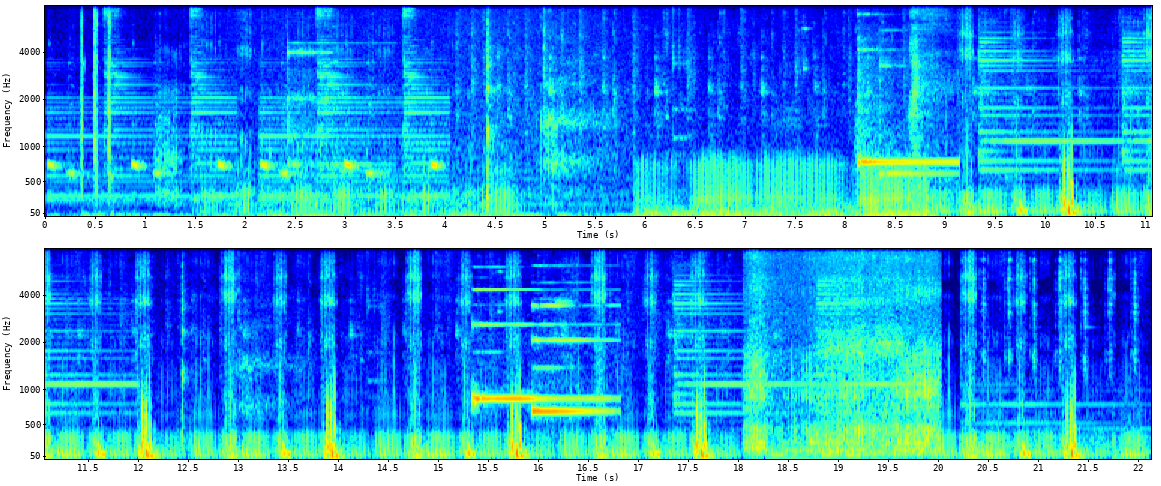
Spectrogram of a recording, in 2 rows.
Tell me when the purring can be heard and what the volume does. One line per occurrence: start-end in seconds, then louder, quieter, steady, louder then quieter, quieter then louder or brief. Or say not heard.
0.1-22.0 louder.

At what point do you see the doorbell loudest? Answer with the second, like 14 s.
16 s.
